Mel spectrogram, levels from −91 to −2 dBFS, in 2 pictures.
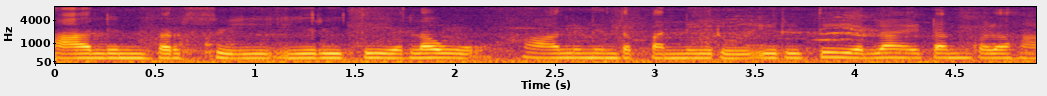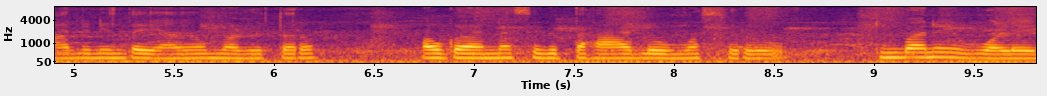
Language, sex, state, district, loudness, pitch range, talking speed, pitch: Kannada, female, Karnataka, Raichur, -16 LUFS, 185-200 Hz, 145 wpm, 195 Hz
